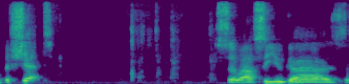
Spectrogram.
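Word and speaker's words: Bichette: pronounce his name so my apologies to beshet sorry sorry buchet i won't make that mistake again tomorrow i will not make that mistake again i will call him beshette so i'll see you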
